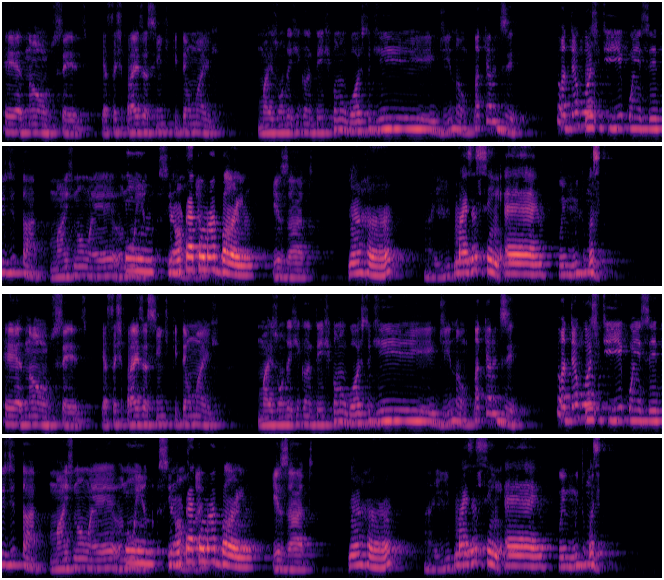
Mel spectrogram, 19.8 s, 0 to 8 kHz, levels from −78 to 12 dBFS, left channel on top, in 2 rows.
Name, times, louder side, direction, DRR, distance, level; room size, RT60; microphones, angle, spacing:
voice 1, 0.0-3.3 3.8-7.8 8.3-12.9 14.0-14.6 16.2-17.4 18.2-18.9, right 1 dB, 35° right, 1.3 m, -36 dB
voice 2, 11.7-13.7 15.1-15.8 16.7-18.0 18.7-18.9, left 3 dB, 35° left, 1.0 m, -25 dB
24.5 x 21.5 x 9.4 m
head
